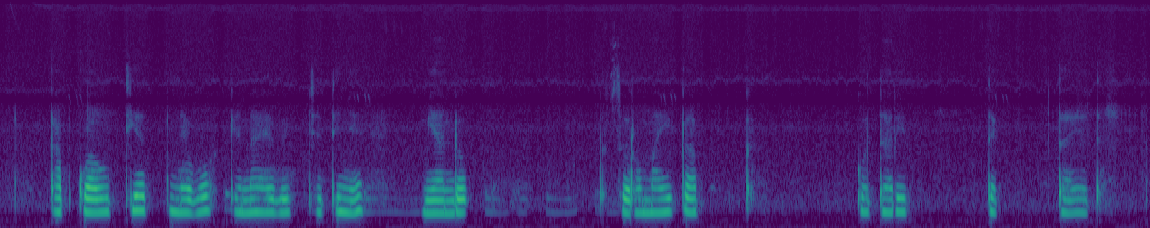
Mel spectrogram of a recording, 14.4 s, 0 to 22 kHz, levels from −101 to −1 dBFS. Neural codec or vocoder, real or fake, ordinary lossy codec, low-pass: none; real; none; none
